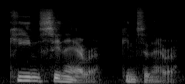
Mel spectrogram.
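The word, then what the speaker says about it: quinceañera: Oh, and how to pronounce it? Quinceanera.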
